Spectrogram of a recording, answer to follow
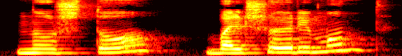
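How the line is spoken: Plain. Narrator (Russian): спросил Константин Семенович

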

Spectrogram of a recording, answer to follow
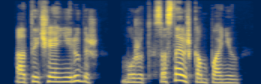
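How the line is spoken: Said quietly. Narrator (Russian): тихонько произнес

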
